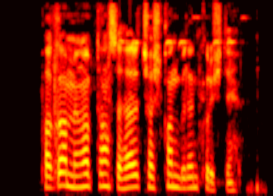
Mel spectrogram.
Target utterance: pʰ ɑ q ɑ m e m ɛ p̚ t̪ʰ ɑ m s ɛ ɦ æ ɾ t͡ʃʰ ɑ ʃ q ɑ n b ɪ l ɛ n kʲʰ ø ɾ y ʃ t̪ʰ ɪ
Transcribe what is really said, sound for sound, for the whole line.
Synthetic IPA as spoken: pʰ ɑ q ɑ m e ŋ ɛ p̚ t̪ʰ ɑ ŋ s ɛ ɦ æ ɾ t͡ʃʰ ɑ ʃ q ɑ n b ɪ l ɛ n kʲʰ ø ɾ y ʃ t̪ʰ ɪ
